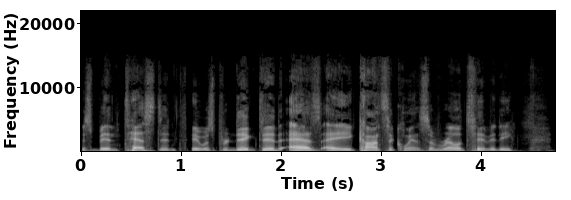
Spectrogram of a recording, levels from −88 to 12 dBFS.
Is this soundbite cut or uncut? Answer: cut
